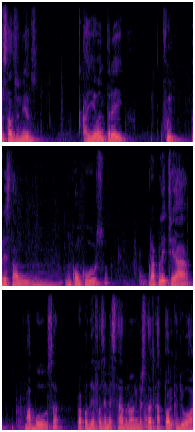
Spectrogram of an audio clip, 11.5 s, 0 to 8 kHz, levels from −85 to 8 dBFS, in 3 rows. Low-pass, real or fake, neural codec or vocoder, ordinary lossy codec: none; real; none; none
